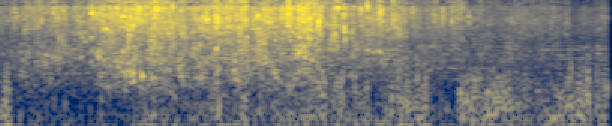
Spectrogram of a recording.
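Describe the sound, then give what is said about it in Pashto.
Clear water flows in a steady, rushing hiss with a broad, full texture. The sound stays constant and fairly loud, and some wind buffeting is mixed in. “خو تاسو به دغه د اوبو غږ اورئ، زه ورنږدې کېږم.”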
